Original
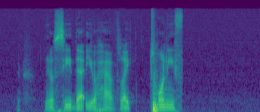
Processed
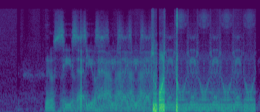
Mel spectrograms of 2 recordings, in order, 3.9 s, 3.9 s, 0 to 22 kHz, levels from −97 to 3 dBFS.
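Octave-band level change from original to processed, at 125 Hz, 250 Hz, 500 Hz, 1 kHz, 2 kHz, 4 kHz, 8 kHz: -7.0 dB, -7.0 dB, -12.0 dB, -6.5 dB, -13.0 dB, -14.0 dB, -14.5 dB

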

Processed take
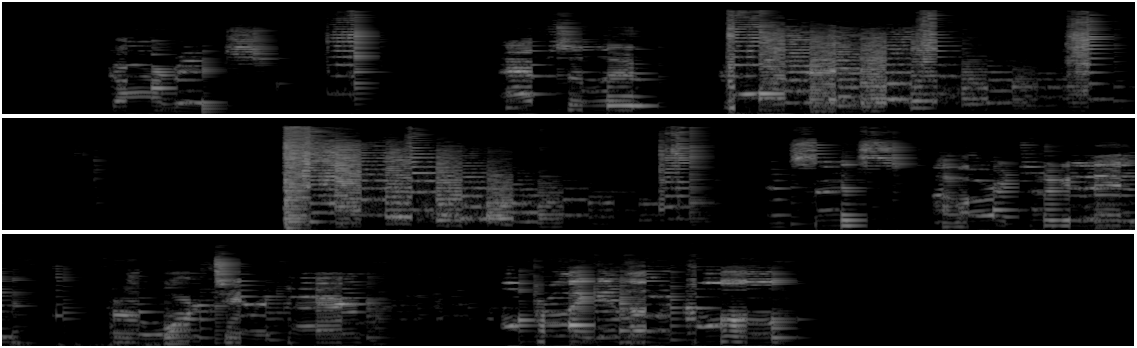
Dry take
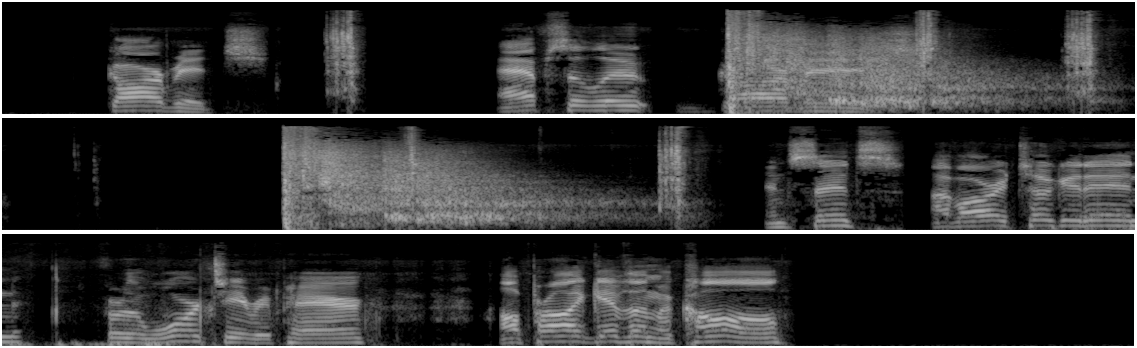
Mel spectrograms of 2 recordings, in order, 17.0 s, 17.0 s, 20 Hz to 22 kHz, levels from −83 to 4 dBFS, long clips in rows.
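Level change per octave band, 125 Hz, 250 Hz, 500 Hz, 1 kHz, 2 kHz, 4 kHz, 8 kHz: -24.5 dB, -17.0 dB, -18.5 dB, -17.0 dB, -17.0 dB, -14.5 dB, -13.5 dB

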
